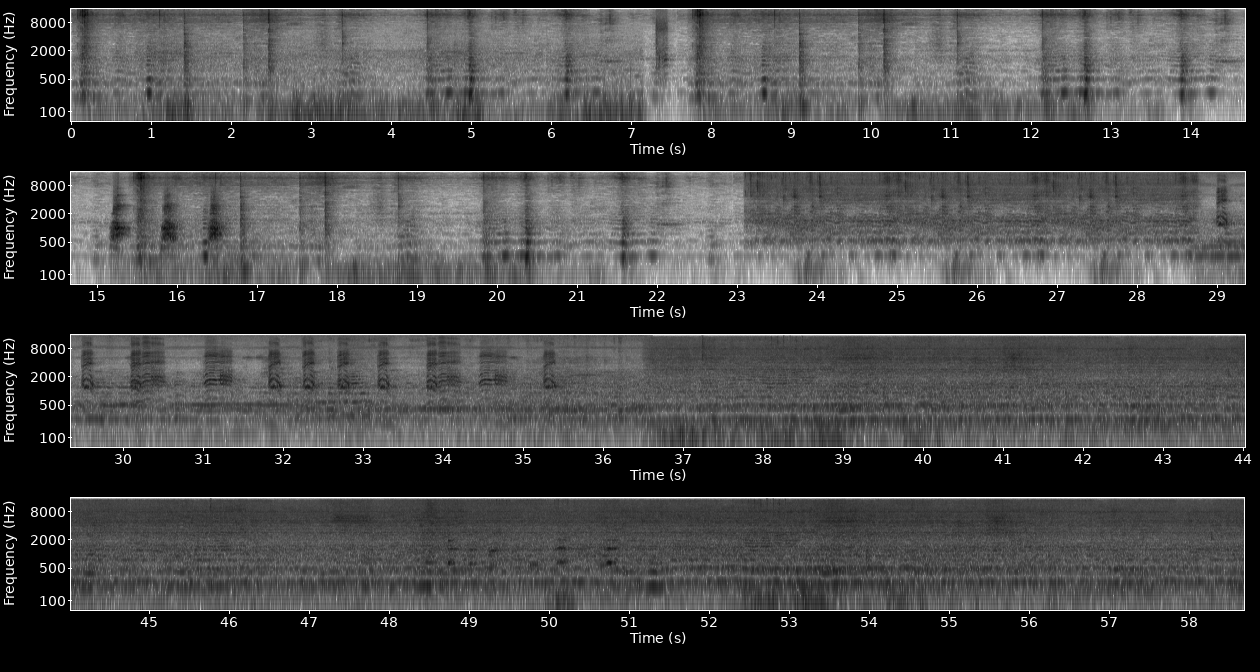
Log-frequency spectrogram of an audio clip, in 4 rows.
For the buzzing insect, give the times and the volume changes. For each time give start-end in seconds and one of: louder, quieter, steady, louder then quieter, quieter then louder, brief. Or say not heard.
0.0-58.6 louder.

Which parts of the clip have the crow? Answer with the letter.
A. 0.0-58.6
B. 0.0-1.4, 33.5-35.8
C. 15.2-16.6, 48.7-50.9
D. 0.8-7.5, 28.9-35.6
D.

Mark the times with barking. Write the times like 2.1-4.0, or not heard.
15.2-16.6, 48.7-50.9.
